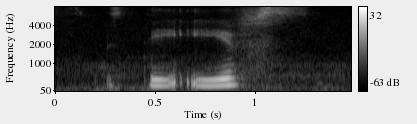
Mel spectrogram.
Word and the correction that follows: St. Ives: apa sih bacanya Kenora deh ya pokoknya Ives itu yang Steve Saint Ives kan Saint Ives St. Ives yaitu Saint Ives ya Allah noraknya Cu,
